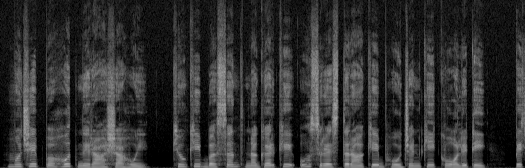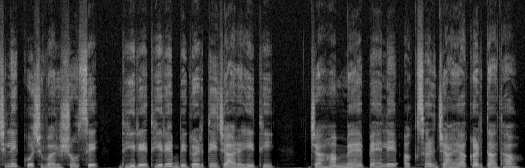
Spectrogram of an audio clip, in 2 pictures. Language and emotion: Hindi, sad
